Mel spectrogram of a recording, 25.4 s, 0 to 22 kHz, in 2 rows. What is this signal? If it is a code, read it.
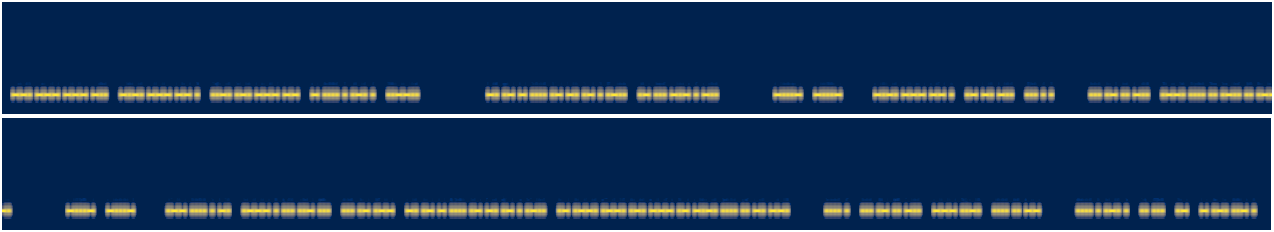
Morse code, heard as a keyed tone, about 58 wpm, 700 Hz. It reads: GOOD COME FROM THERE ? NATHANAEL ASKED <BT> <BT> COME AND SEE SAID PHILIP <BT> <BT> WHEN JESUS SAW NATHANAEL APPROACHING HE SAID OF HIM HERE IS A TRUE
